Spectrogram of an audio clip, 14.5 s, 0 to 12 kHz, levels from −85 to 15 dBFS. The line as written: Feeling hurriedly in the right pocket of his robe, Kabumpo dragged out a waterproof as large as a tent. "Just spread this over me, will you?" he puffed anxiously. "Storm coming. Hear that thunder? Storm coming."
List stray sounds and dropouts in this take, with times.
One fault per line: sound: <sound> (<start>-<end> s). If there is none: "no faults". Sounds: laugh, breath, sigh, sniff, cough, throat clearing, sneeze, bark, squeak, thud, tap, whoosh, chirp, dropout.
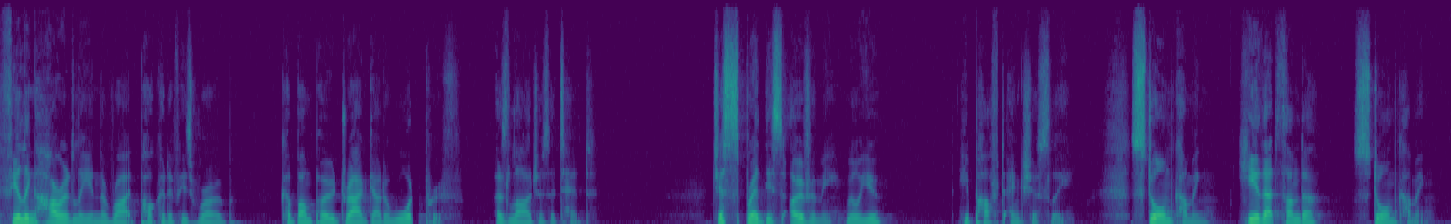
sound: dropout (4.1-4.2 s)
